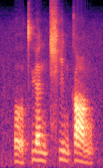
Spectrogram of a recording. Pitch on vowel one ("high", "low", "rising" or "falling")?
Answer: low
